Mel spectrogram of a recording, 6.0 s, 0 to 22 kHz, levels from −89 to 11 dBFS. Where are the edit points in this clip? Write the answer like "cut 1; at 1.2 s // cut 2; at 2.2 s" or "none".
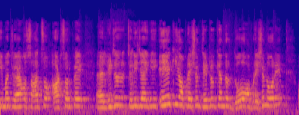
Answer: cut 1; at 3.1 s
